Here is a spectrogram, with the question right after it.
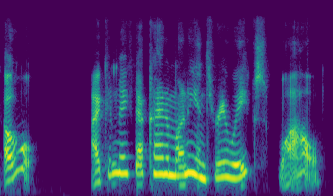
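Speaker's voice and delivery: high-pitched, wowed reaction; impressed customer. Acted. Would-be customer reads an income claim, amazed. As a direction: react in wide-eyed wonder, pitch lifted.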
